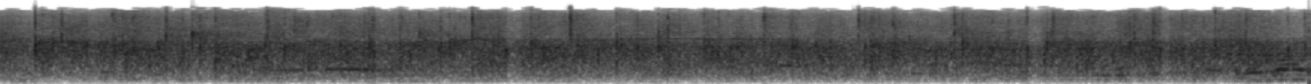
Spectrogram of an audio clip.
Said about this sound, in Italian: si prende tutti gli applausi del pubblico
